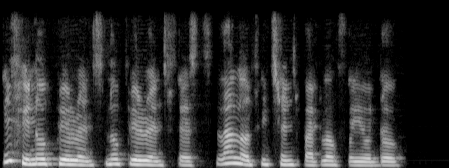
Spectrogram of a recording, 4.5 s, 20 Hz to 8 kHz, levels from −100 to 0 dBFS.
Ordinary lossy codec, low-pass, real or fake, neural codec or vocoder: none; 7.2 kHz; fake; codec, 16 kHz, 16 kbps, FunCodec, trained on Chinese and English, 50 frames a second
